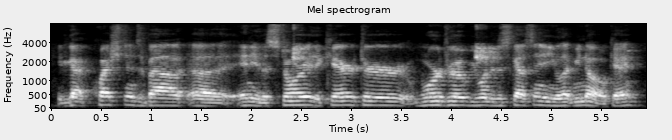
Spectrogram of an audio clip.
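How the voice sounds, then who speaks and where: Over a noisy background and roomy echo, a man speaks fast in a medium pitch with fairly even intonation. As a film director casting an actor, he keeps it casual and encouraging, talking on the phone and to viewers.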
